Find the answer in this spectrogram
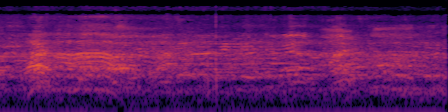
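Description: Many men's voices overlapping at once, a steady crowd of speech with no single voice standing out.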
